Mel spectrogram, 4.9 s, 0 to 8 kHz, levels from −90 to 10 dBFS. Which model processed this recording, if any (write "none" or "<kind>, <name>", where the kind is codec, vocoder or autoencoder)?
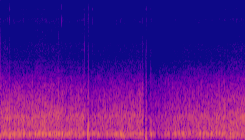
codec, DAC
